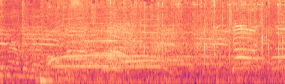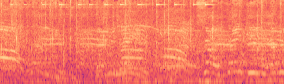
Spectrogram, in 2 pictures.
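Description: A crowd of protesters at a night protest in Portland, Oregon cheers and applauds, with loud overlapping shouts and whoops, scattered clapping and voices throughout.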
